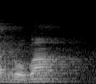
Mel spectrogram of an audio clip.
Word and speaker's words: Robin: Se escribe Robin, se pronuncia Robin.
